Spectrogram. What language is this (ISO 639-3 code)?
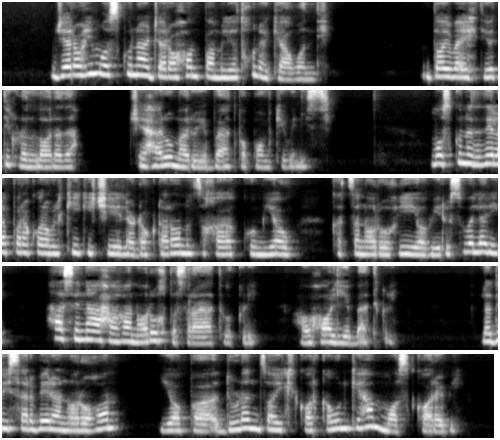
pst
